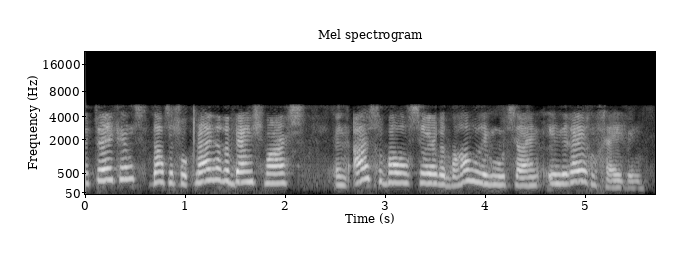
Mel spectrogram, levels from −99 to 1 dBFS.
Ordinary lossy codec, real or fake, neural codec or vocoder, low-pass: none; fake; codec, 16 kHz, 2 kbps, FreqCodec, smaller model; 5.4 kHz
